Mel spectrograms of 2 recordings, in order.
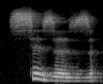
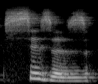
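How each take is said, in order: The two takes are said the same way.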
